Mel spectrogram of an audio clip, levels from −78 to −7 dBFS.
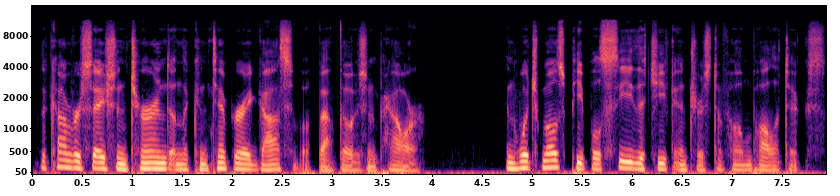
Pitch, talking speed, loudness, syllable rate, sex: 110 Hz, 165 wpm, -18 LUFS, 5.6 syllables/s, male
